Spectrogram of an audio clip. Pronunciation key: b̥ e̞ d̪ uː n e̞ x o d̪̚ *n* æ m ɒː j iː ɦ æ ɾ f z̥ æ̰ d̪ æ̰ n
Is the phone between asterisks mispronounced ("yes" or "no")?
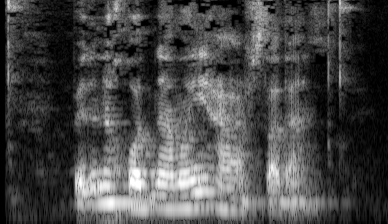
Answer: no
